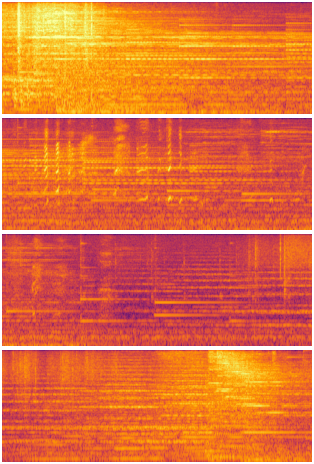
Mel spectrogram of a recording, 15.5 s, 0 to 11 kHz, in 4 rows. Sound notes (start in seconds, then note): 3.6 children laughing; 4.0 eerie music playing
